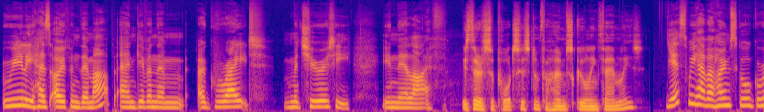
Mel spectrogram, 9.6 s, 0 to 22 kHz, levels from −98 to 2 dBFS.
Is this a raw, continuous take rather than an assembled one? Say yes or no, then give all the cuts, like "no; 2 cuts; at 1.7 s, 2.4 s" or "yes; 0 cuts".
yes; 0 cuts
